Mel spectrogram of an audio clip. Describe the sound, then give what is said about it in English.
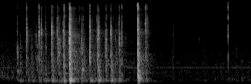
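Typing on a computer keyboard: a quick burst of many clicky keystrokes, then a few isolated taps trailing off into near silence. “And let me type in something.”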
